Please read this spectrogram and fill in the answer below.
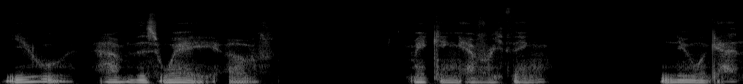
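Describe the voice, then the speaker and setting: A man playing a gentle, devoted vampire lover in an intimate audio roleplay, speaking in a breathy, husky hush with slow, halting, tender pauses, close to the microphone. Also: fairly low pitch, dry recording, full character voice. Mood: adoring. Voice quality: breathy, husky, often whispering. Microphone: close microphone, dry.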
